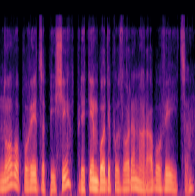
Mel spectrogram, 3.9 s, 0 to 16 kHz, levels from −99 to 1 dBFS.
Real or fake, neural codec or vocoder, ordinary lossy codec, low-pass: fake; vocoder, 22.05 kHz, 80 mel bands, WaveNeXt; Opus, 16 kbps; 9.9 kHz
